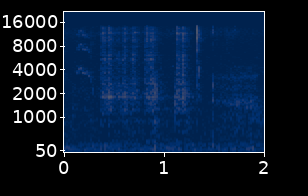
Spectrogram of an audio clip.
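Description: Faint rustling and a scatter of light ticks and taps as a hand picks up a hatchling ball python from a plastic tub lined with paper towel.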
